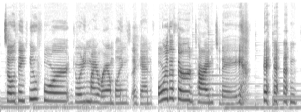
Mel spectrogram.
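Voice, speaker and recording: A woman's voice: high voice, takes it slowly, a bit bright, faint music behind. A woman narrating a casual homemaking vlog, chatty and rambling with frequent ums and little laughs. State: hiccuping. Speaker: homemaking vlogger.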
